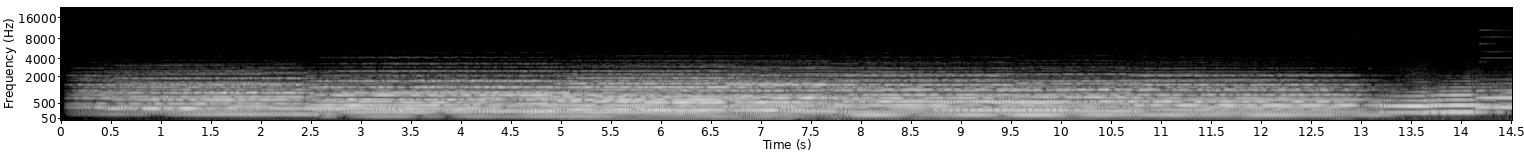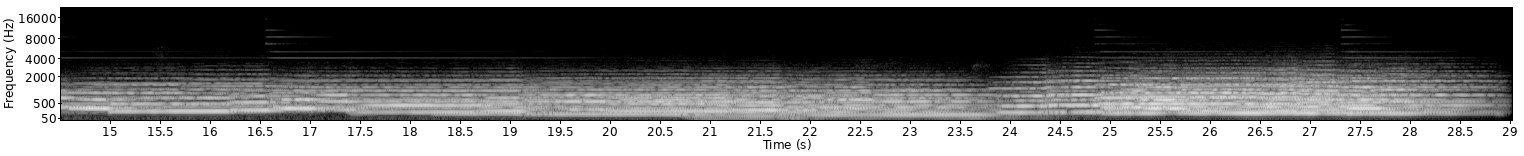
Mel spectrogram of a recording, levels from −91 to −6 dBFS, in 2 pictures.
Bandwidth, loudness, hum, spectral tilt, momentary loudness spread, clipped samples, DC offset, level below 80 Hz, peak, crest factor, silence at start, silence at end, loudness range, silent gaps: 5.2 kHz; -26 LUFS; none; -10.5 dB/octave; 9 LU; under 0.1%; under 0.1%; -58 dBFS; -8 dBFS; 16 dB; 0.15 s; 0.05 s; 6 LU; none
